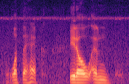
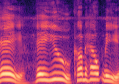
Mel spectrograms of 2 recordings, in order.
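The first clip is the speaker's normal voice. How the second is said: put-on slow, very high, drawn-out little girl voice; 10 semitones higher than usual. Retelling a voice that called up asking for help: little girl's voice. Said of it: "that little girl's voice".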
